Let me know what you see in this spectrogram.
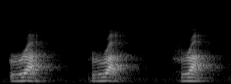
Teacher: when we do our R, we tend to take our tongue and kind of curl it back towards our gum ridge. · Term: R sound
